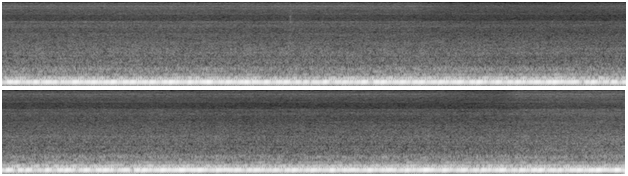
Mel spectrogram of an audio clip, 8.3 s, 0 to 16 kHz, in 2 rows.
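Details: Rebuilt Rochester Quadrajet 7029202 from a 1969 Corvette (ethanol-damaged fuel bowl cleaned up), first start after rebuild: V8 settles into a steady, even lope with a couple of crisp throttle blips returning cleanly; normal idle.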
